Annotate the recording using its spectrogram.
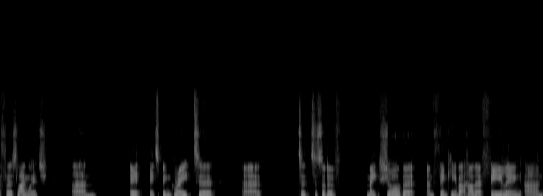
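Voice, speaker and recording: Over a quiet background, a man with a very deep, low pitch and a bright, sharp tone speaks with long, frequent pauses. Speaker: poker coach. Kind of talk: podcast interview. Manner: halting, many repeated words.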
